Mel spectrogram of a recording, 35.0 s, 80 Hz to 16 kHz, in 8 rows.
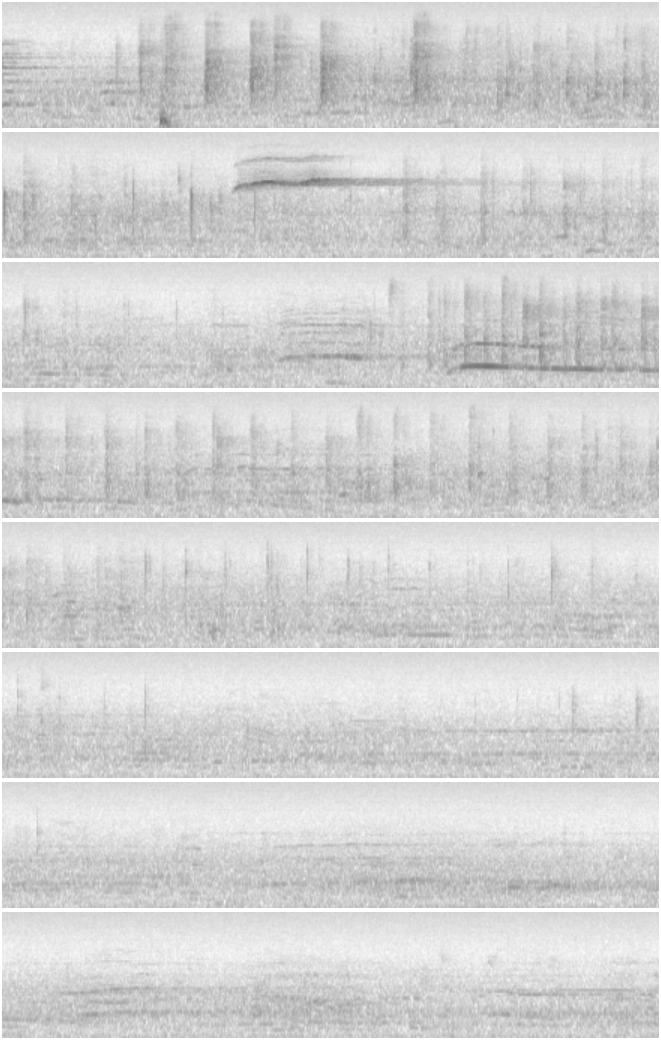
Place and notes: {"title": "Devínska Nová Ves, Bratislava, Slovakia - Devínska Nová Ves, Bratislava: Applause for Slovak Doctors, Nurses and All Frontline Fighters of Covid-19", "date": "2020-03-20 20:00:00", "description": "People went out on their balconies and to the streets of their neighborhood in Devínska Nová Ves to applaud and show their support and gratitude for healthcare staff and all other people trying to protect everyone from Corona virus.", "latitude": "48.20", "longitude": "16.98", "altitude": "160", "timezone": "Europe/Bratislava"}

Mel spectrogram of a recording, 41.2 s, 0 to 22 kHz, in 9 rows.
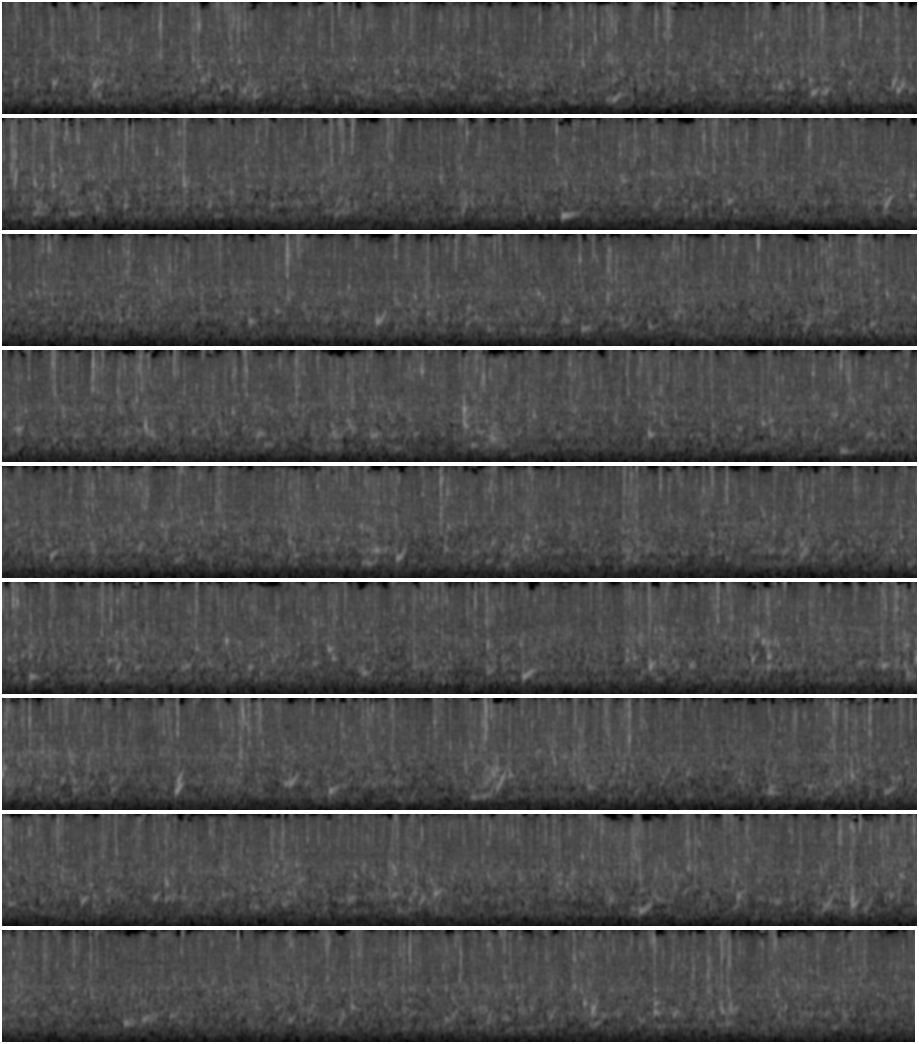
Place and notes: {"title": "Oberwampach, Luxembourg - Wilz river", "date": "2018-07-01 10:30:00", "description": "On a very bucolic and remote landscape, the Wilz river flowing quietly.", "latitude": "50.00", "longitude": "5.84", "altitude": "384", "timezone": "Europe/Luxembourg"}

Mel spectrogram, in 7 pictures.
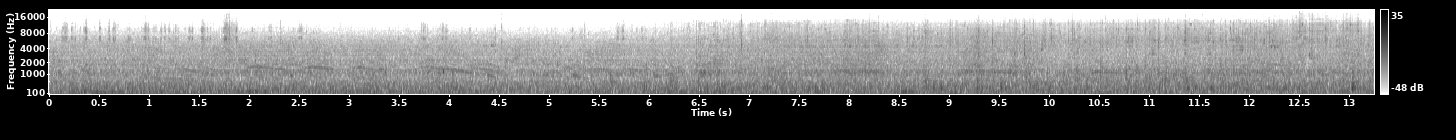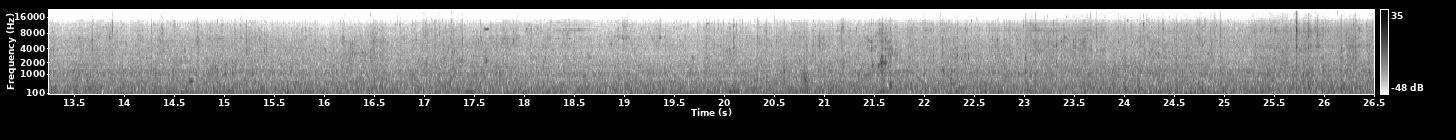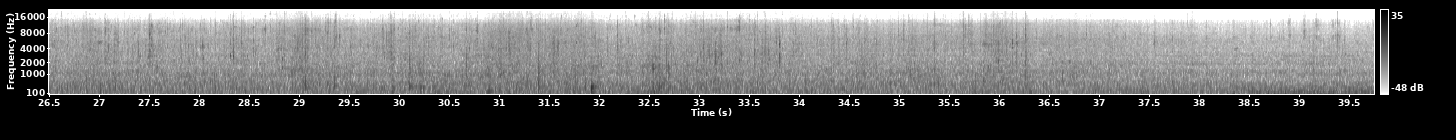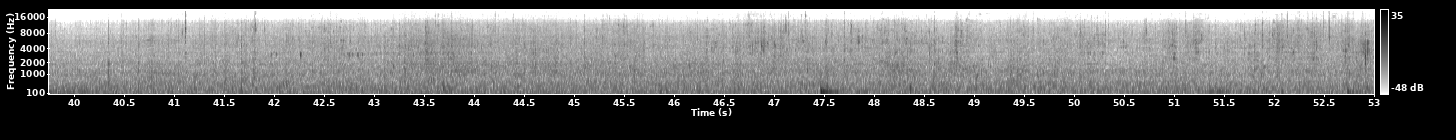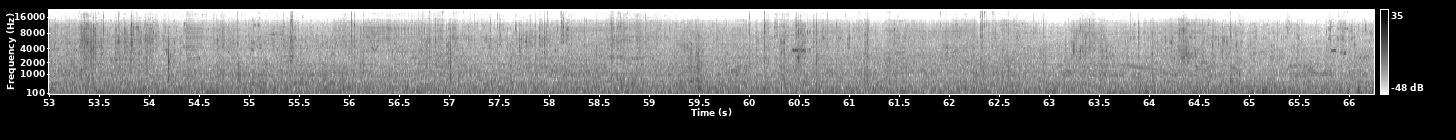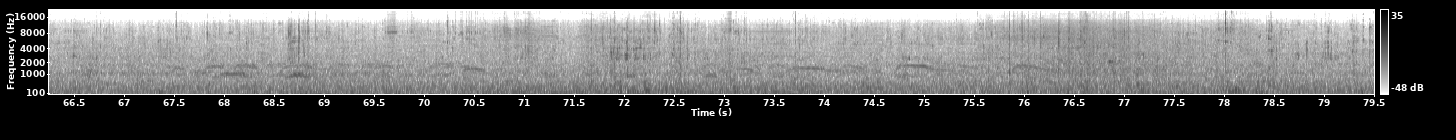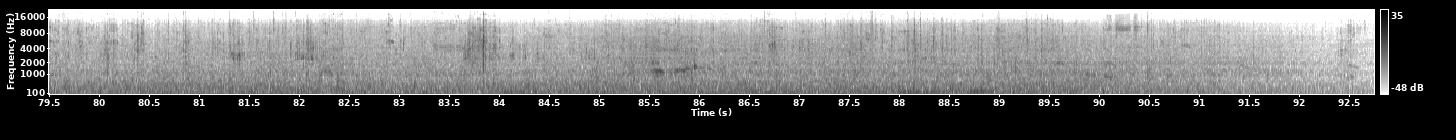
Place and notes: {"title": "Lithuania, Sudeikiai, movement of thin ice bits - movement of thin ice bits", "date": "2012-04-15 15:27:00", "description": "temperature is about + 14, however there's still some ice on big lake. and thin ice bits on the shore moving with wind and waves", "latitude": "55.59", "longitude": "25.69", "altitude": "138", "timezone": "Europe/Vilnius"}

